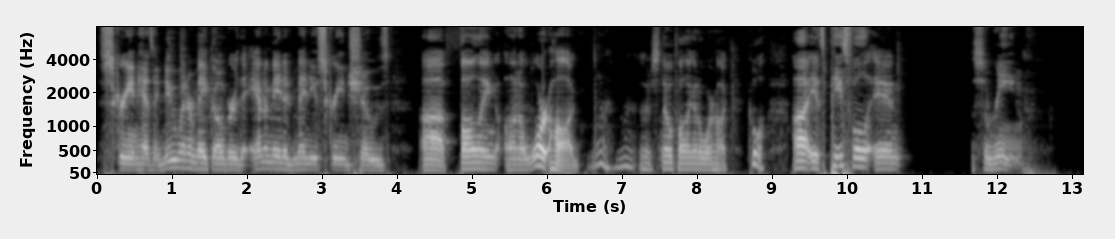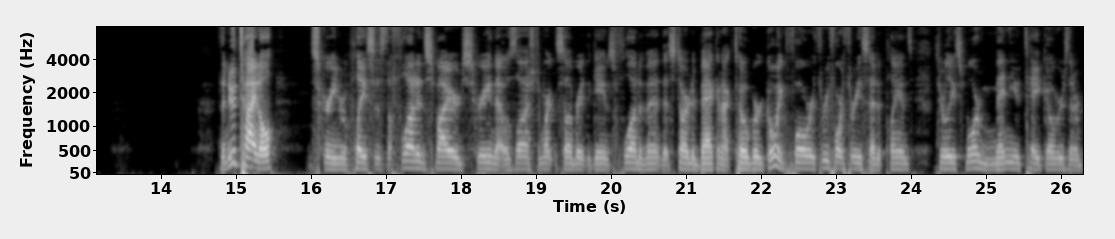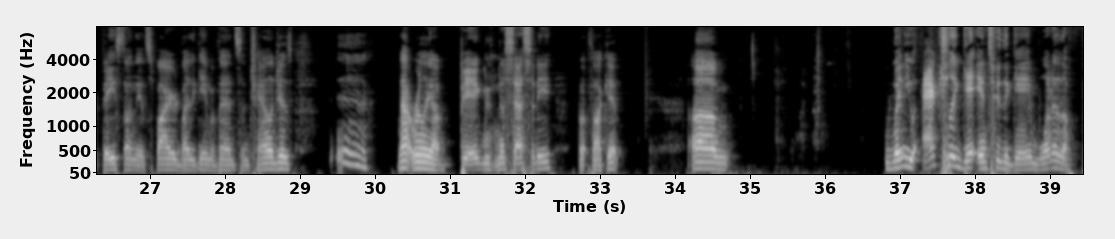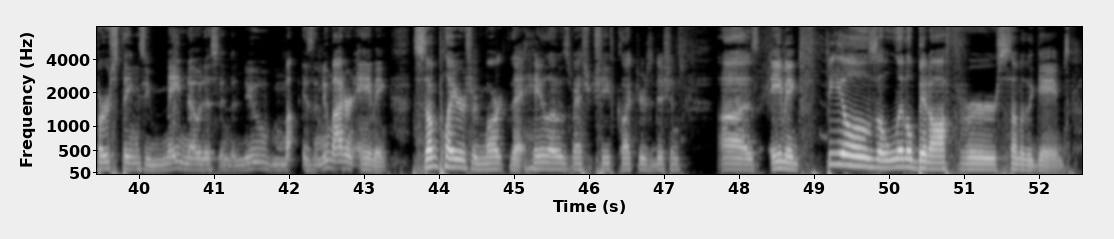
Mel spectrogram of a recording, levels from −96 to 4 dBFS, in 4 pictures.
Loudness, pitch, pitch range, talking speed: -26 LUFS, 120 Hz, 115-130 Hz, 150 wpm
